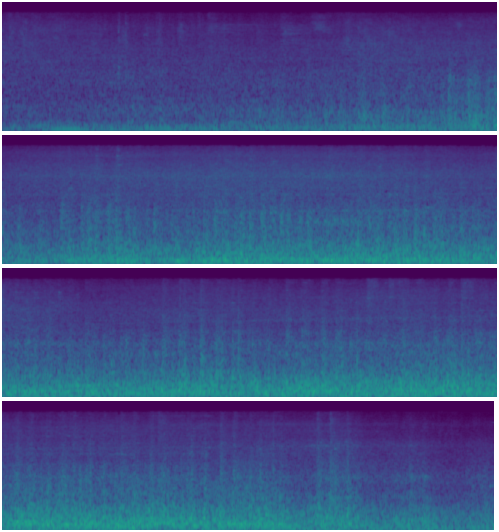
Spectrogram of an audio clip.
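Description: Cars drive past on a busy street outdoors.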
